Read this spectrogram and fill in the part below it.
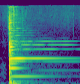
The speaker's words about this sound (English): For example, like that's that's like a big sword made of straight metal. I would say like industrial metal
